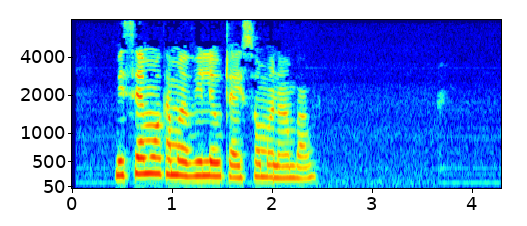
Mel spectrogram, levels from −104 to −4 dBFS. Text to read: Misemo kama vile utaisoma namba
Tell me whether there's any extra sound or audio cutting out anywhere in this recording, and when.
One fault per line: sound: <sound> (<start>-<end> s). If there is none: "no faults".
no faults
